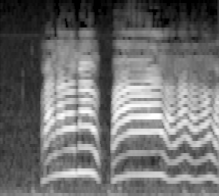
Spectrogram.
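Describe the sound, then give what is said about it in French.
A cat meowing twice, first a shorter call and then a longer, drawn-out one. Both are loud and tonal, and the pitch wavers toward the end of the second meow. “c'est le chat qui fait des interférences”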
